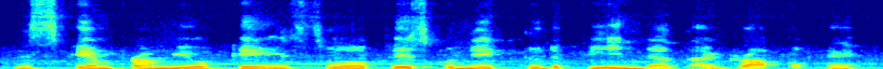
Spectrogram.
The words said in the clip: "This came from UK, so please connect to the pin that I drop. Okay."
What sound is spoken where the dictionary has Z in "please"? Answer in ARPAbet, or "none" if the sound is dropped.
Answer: S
